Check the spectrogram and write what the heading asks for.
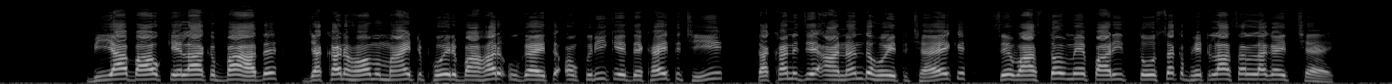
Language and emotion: Maithili, happy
